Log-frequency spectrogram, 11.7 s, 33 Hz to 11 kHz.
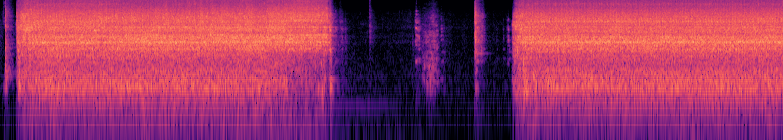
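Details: STIHL backpack blower (believed 6R450), new air filter and spark plug fitted, recoil off. High-revving two-stroke cuts out for seconds then screams back up; runs lean, needs occasional choke to keep running; small amount of water found in tank.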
